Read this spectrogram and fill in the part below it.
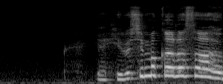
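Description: A young woman speaks close to a microphone with animation.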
